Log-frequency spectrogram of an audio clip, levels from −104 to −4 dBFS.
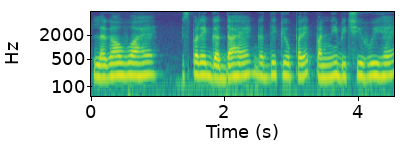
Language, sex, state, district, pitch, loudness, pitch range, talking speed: Hindi, female, Chandigarh, Chandigarh, 195 Hz, -16 LUFS, 185-200 Hz, 210 wpm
